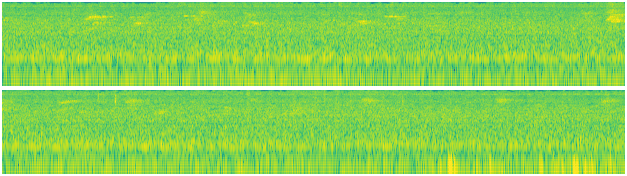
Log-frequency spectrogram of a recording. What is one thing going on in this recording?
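A small parrot chirps softly and briefly, close by.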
